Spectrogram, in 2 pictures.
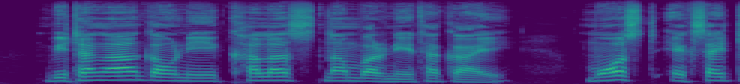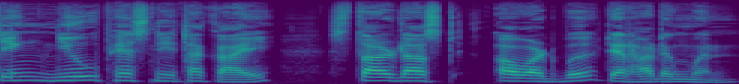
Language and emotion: Bodo, neutral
